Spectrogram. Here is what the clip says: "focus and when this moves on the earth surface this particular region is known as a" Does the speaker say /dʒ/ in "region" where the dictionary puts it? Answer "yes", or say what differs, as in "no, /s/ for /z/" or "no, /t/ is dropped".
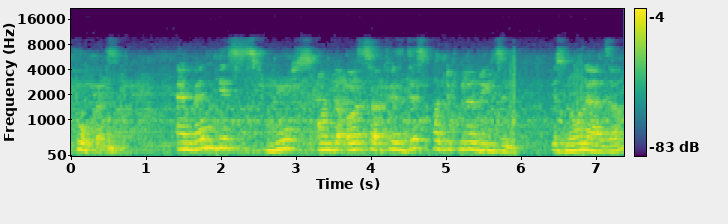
no, /z/ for /dʒ/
